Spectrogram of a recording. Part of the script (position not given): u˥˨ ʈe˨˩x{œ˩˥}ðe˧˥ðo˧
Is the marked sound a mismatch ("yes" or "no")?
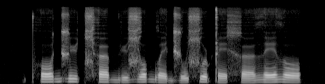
yes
